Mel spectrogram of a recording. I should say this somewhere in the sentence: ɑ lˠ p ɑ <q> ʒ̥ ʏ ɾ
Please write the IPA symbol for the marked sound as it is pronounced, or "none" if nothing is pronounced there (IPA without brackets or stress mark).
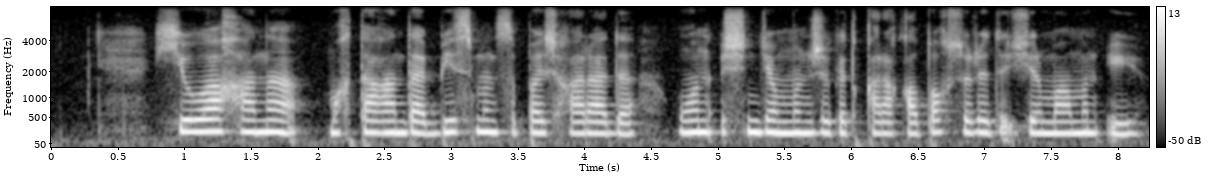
q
